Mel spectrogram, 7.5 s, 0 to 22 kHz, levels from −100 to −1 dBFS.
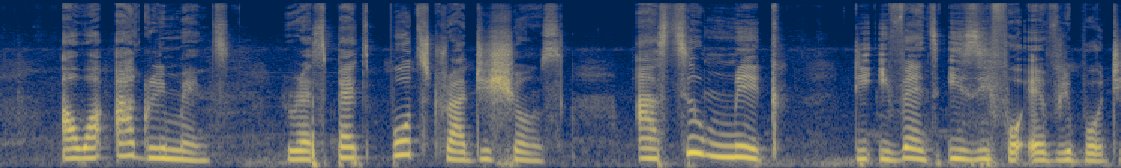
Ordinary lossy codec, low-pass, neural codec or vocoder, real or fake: none; none; none; real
